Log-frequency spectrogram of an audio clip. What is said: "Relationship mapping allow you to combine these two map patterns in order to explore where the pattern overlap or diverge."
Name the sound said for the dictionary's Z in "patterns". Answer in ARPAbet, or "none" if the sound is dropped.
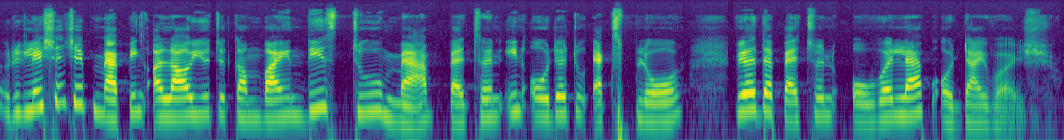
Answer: none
